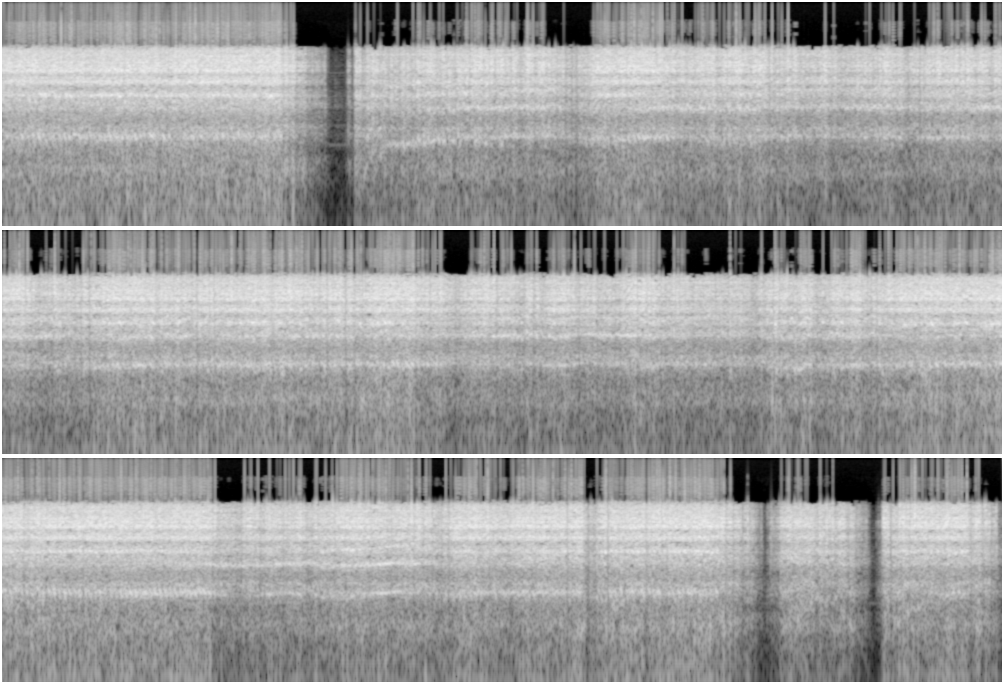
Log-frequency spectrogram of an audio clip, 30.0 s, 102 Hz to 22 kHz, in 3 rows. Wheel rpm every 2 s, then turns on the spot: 210, 140, 200, 220, 230, 230, 230, 230, 230, 220, 210, 220, 220, 160, 100.
none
